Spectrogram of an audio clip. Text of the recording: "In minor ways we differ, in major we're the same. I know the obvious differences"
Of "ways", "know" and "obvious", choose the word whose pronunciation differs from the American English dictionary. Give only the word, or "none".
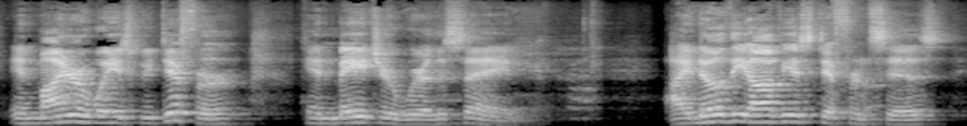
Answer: none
